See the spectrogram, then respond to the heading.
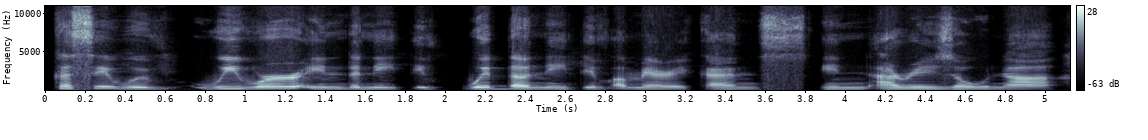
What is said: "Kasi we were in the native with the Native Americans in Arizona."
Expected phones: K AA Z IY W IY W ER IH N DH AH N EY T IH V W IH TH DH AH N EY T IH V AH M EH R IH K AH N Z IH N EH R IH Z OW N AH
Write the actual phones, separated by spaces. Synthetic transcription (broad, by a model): K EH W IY W IY W ER IH N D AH N EY T IH V W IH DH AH N EY T IH V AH M EH R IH K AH N S IH N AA R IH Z OW N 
